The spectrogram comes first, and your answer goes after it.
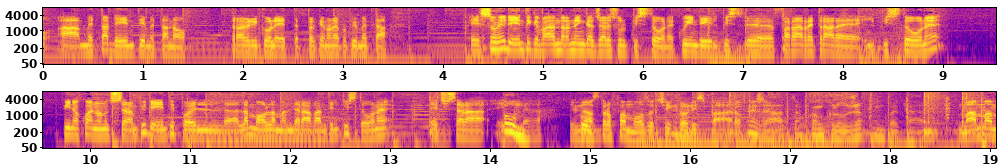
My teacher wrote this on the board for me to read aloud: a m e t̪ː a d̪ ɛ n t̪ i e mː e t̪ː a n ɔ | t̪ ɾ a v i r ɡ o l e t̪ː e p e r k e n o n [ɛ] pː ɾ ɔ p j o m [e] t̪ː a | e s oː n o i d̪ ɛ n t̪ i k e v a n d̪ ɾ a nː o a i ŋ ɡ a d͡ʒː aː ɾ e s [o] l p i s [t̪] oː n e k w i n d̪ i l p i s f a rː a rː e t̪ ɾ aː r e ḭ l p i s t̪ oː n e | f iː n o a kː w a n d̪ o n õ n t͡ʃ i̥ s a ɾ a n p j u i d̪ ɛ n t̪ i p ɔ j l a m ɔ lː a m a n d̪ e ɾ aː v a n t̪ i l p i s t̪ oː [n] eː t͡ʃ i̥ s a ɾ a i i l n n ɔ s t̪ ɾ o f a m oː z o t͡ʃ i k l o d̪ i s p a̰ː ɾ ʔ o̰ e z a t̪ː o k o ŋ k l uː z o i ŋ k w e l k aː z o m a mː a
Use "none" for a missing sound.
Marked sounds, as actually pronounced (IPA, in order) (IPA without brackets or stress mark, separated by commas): ɛ, e, u, t̪, n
